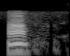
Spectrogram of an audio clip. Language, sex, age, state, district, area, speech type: Hindi, male, 45-60, Madhya Pradesh, Seoni, urban, conversation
